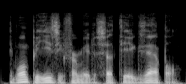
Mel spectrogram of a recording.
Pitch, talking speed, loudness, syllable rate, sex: 80 Hz, 320 wpm, -17 LUFS, 7.8 syllables/s, male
